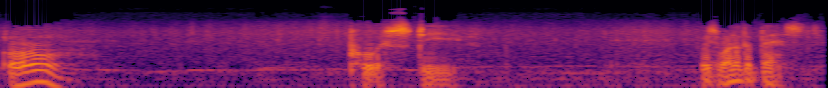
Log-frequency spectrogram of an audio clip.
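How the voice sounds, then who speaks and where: Low, gravelly radio-drama army doctor. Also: male voice, wildly swooping pitch, drawn-out words, fairly bright tone, heavily acted. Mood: shaken. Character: calm, paternal military medical officer, quietly curious. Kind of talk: 1950s radio drama acting. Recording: muffled old radio recording, faint noise.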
